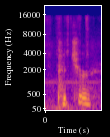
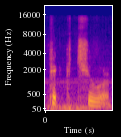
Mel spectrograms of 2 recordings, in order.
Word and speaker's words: picture: The correct word is picture, P-I-C-T, picture, picture. And I intentionally butcher the word just because I'm nasty, just to make life difficult. And I mispronounce it pitcher, which is like a pitcher of water, or you can spell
